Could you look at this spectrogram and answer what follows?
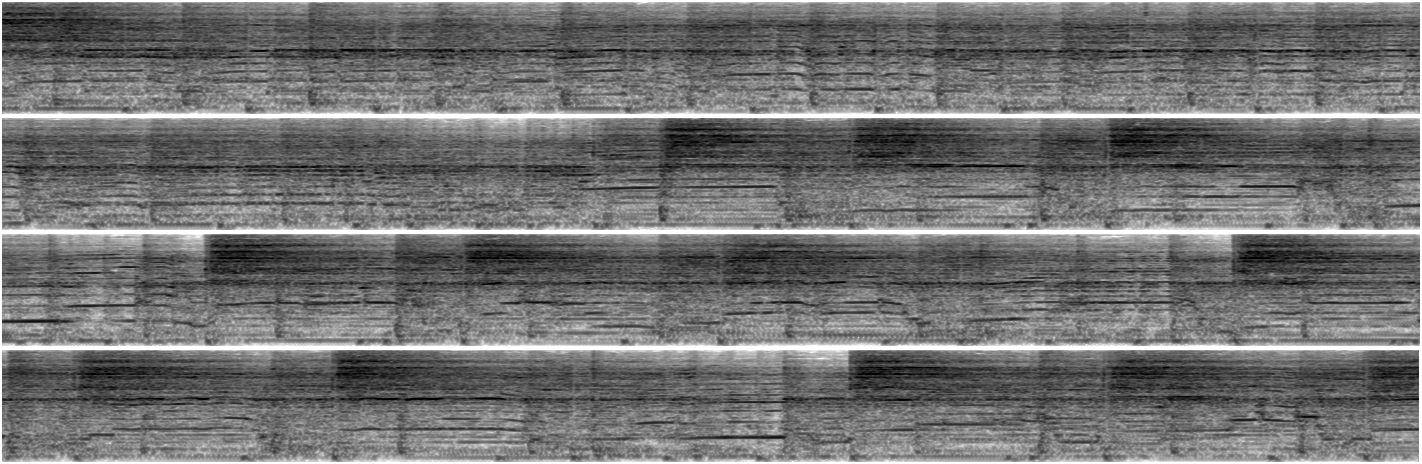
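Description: Live rock band playing: electric guitars and a drum kit with a sung lead vocal. About ten seconds in the cymbals come in harder, in repeated bright crashes.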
